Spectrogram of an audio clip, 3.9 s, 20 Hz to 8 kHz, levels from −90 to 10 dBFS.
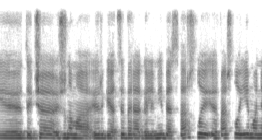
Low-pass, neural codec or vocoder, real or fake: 7.2 kHz; none; real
